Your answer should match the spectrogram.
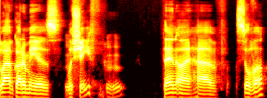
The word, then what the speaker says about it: Le Chiffre: Can you pronounce the Casino Royale one for me? Because you're good at it. Le Chiffre. Le Chiffre.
